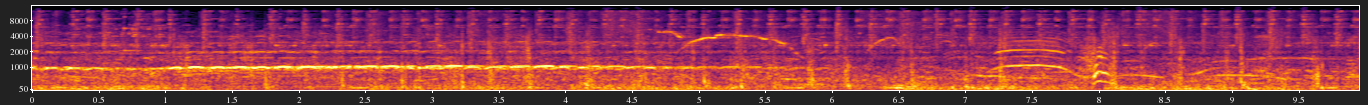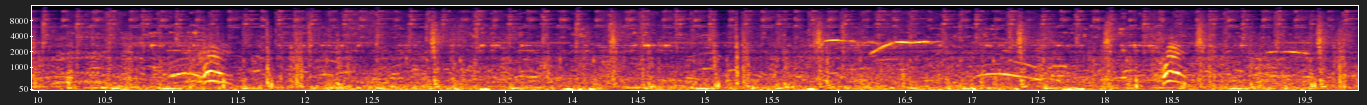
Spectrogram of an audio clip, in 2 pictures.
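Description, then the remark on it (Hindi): Hooves of a fine-bred horse clatter steadily through a busy, noisy scene, with running footsteps and a crowd murmuring around them; a few high-pitched calls cut through now and then. “ये आला नस्ल का घोड़ा तुम्हें और अनाई को हदिया करता हूँ।”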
